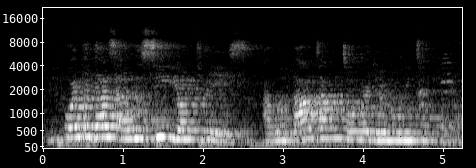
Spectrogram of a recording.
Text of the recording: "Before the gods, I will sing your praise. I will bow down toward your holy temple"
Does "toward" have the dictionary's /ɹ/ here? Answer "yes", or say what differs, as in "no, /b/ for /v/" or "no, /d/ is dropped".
no, /w/ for /ɹ/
